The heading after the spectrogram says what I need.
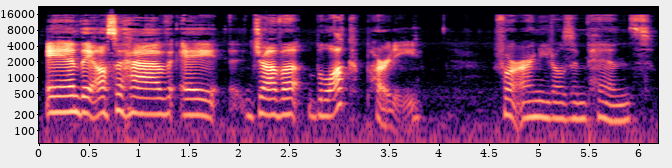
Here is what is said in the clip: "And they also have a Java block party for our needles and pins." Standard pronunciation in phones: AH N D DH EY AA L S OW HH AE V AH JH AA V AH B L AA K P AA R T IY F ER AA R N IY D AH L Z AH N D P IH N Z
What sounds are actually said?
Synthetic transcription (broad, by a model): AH N DH EY AA L S OW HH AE V AH JH AA V AH B L AA K P AA R T IY F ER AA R N IY D L Z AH N P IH N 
